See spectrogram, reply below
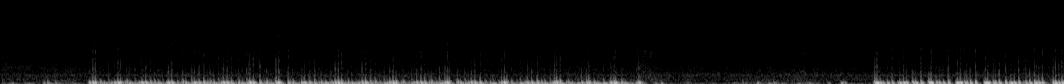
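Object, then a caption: Fabric-covered foam cushion. A round, plush waffle-print cushion of fabric over foam is held against the microphone and scratched with fingertips. The result is a dense, low, muffled rumbling scratch. It runs steadily from about one second to six and a half seconds, drops to a quiet lull, then resumes strongly near the end.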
